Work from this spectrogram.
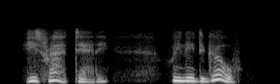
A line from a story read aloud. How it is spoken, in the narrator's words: said Juliana, her voice brittle with fear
